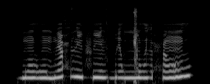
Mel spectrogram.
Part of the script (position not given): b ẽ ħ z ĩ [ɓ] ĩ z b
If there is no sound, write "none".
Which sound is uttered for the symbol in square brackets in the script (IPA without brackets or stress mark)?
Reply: f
